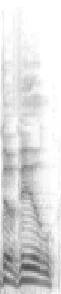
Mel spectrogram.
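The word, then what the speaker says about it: De Vil: the baroness saying it spelled devil but pronounced deville and i was just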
